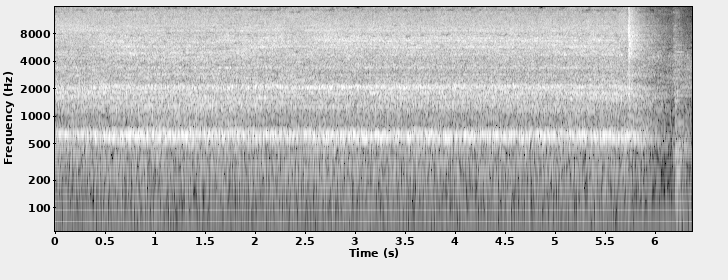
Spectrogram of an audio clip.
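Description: A hair dryer blows to dry watercolour paint on a card, a steady whooshing hum held at constant level, close and alone, before it switches off and winds down.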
